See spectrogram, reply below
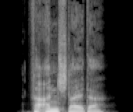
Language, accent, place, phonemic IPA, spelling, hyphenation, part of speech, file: German, Germany, Berlin, /fɛɐ̯ˈʔanʃtaltɐ/, Veranstalter, Ver‧an‧stal‧ter, noun, De-Veranstalter.ogg
- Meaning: host, organizer (of an event)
